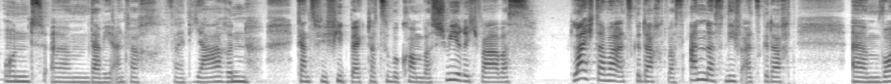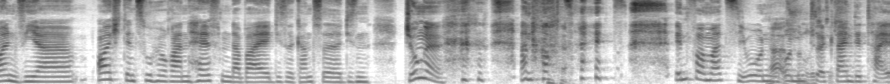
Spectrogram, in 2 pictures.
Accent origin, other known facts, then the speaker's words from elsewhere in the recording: Lower Saxony, Germany; now in Berlin, Germany; Ich bin nicht gebürtige Berlinerin, wohne und arbeite jetzt aber dort und überall und bin eigentlich aus Niedersachsen. Und habe dann übergesiedelt sozusagen in den Osten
